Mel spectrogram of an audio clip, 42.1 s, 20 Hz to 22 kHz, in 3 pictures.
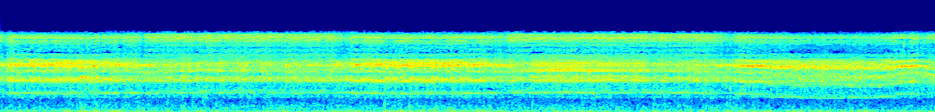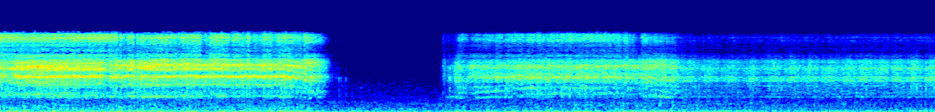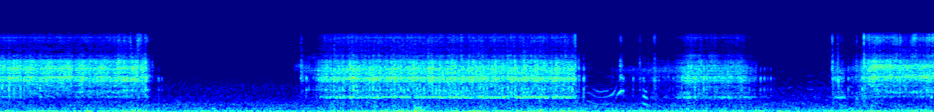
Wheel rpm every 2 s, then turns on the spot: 160, 160, 160, 160, 160, 150, 130, 140, 130, 50, 30, 70, 40, 30, 30, 10, 20, 30, 20, 20, 30.
32-36 38-40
